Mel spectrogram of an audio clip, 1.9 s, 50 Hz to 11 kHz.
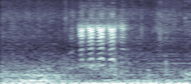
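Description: Single short goat bleat in The Witcher 3, a wavering nasal cry lasting about half a second, fairly faint over a low ambient game background.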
